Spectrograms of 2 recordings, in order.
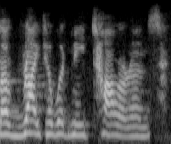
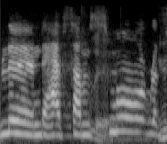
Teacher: she says writer and learn without pronouncing the R because they're followed by consonant sounds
